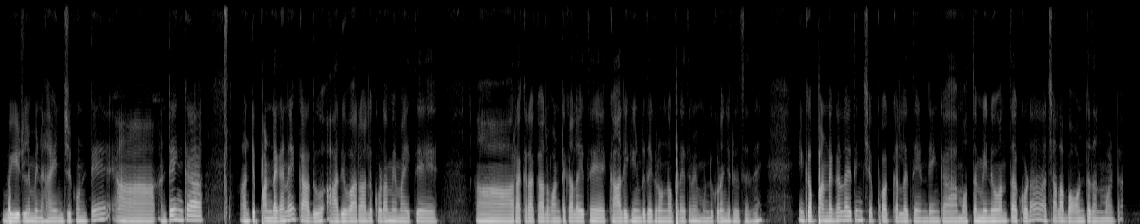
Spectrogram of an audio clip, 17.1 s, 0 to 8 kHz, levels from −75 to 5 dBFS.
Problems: none marked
